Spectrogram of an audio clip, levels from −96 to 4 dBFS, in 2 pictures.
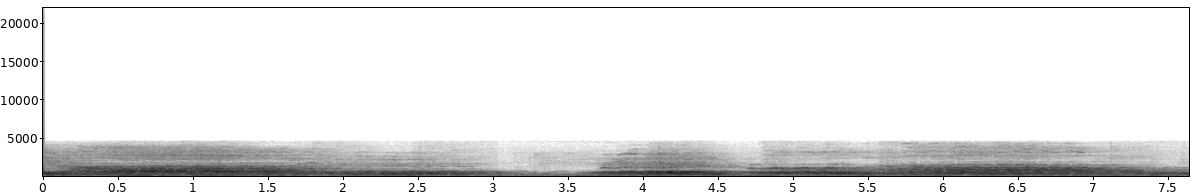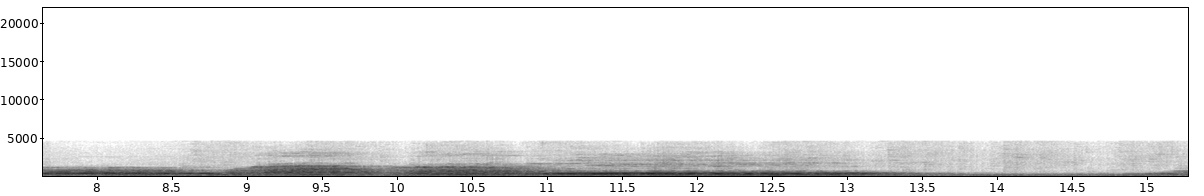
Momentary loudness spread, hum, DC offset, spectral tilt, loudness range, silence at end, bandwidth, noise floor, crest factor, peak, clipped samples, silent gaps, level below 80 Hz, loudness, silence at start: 14 LU; none; under 0.1%; -7.5 dB/octave; 5 LU; 0 s; 4.5 kHz; -42 dBFS; 18 dB; -2 dBFS; under 0.1%; none; -44 dBFS; -20 LUFS; 0 s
